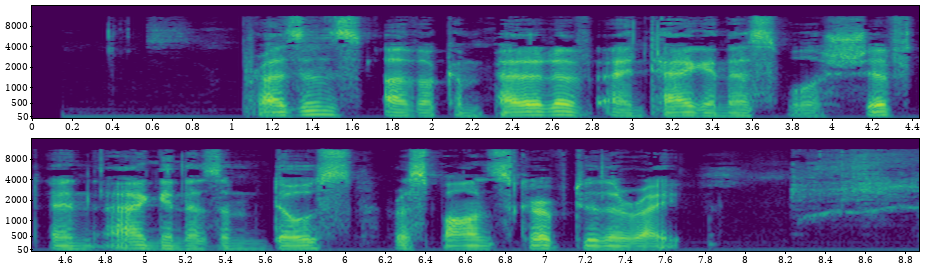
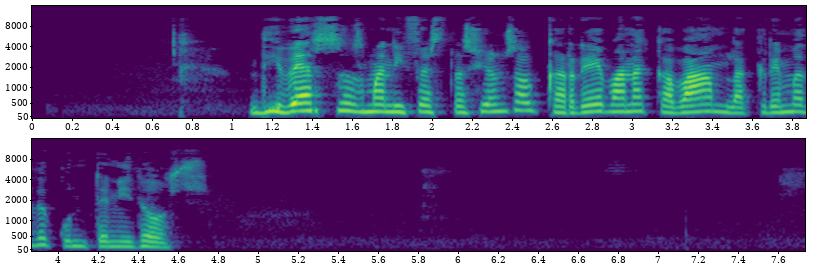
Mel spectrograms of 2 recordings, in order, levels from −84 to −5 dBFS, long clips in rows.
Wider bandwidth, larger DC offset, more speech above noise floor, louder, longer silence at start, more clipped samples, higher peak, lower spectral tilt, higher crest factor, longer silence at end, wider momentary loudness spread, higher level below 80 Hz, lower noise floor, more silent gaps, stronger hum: about the same, 11.5 kHz vs 11.5 kHz; neither; second, 25 dB vs 52 dB; about the same, -20 LUFS vs -22 LUFS; second, 0.6 s vs 0.75 s; neither; about the same, -2 dBFS vs -4 dBFS; second, -2 dB/octave vs -5 dB/octave; about the same, 22 dB vs 22 dB; second, 0 s vs 3 s; about the same, 11 LU vs 12 LU; first, -48 dBFS vs -74 dBFS; second, -46 dBFS vs -74 dBFS; neither; neither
